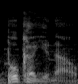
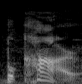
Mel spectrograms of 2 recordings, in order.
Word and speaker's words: Bukar: Not the Booker, but this one is a Bukar.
